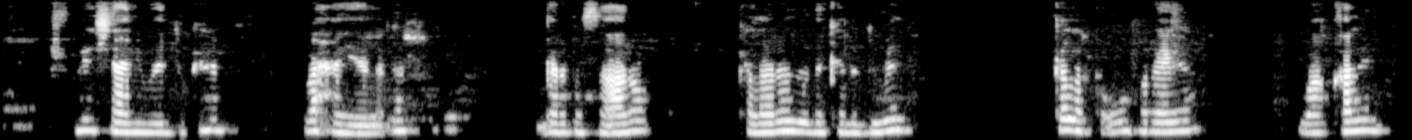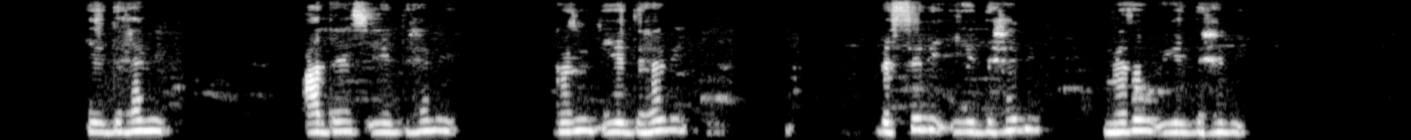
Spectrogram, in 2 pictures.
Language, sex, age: Somali, female, 25-35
